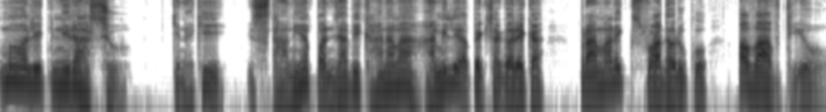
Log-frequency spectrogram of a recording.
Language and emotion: Nepali, sad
